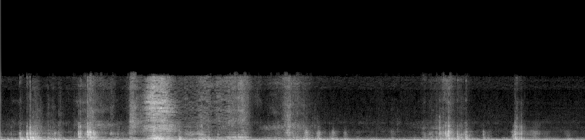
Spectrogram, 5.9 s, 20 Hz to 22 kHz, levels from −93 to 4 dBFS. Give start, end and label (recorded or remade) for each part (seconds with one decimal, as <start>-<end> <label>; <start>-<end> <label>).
0.0-5.2 recorded; 5.2-5.9 remade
